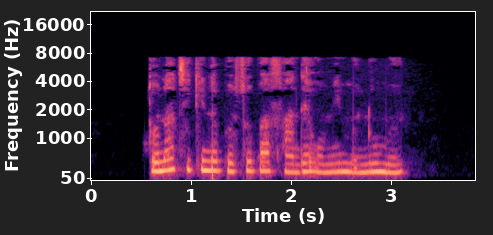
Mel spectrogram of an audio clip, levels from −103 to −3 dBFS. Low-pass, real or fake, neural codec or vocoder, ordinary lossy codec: 7.2 kHz; real; none; MP3, 48 kbps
